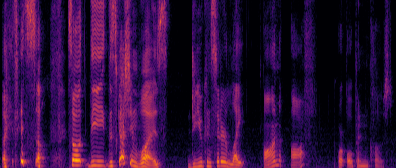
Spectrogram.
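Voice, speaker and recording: A man co-hosting a podcast, expressive and quick to exclaim in casual banter. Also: high voice. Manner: expressive, laughs and exclaims a lot. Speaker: podcast co-host and musician.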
